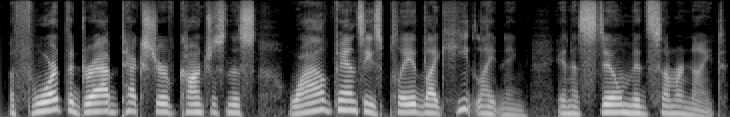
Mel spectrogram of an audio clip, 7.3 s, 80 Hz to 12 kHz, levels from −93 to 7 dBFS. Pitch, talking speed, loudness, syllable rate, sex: 175 Hz, 140 wpm, -18 LUFS, 4.0 syllables/s, female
